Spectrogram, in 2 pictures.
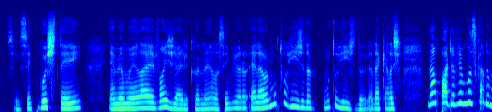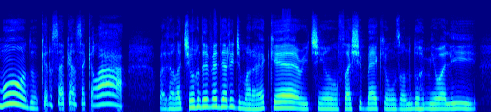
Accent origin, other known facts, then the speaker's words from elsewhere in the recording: Rio do Ouro, Rio de Janeiro, Brazil; A minha infância foi no Rio do Ouro, tá ligado? Eu morei lá até meus 12 anos de idade.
